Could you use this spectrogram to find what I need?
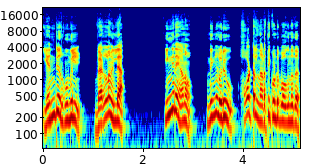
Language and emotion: Malayalam, angry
